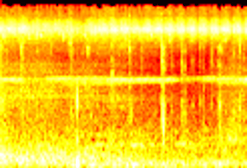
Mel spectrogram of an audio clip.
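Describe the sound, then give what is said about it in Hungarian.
Soft, quick keyboard clicks as someone types a reply to a listener's question, tapping out in an uneven rhythm, with a steady high-pitched hiss running underneath and no voices. “Hall, hallatszik ám, hogyha gépelsz.”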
